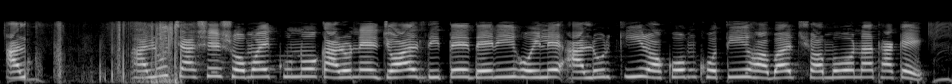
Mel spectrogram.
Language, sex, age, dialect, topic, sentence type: Bengali, female, 18-24, Rajbangshi, agriculture, question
